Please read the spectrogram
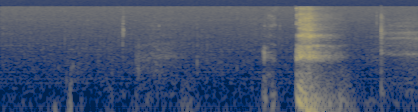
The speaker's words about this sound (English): And I'll just have a drink of water and I'll read it.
